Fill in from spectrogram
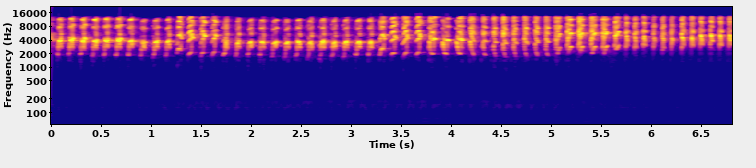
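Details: High, fast, unbroken chattering of a lovebird in Indonesia, its song used to draw other lovebirds into singing, notes pulsing several times a second with shifting pitch.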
